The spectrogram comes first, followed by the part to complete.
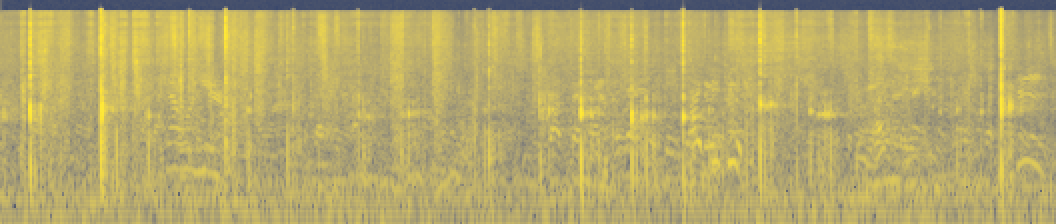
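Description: Pickleball paddles hitting a hard plastic ball in a rally: sharp pops at uneven intervals, one near the start and a quick string of them from about six to eight seconds in. Voices talk underneath.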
